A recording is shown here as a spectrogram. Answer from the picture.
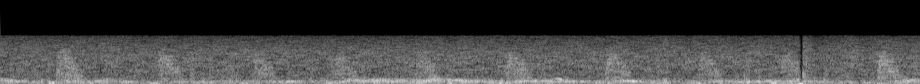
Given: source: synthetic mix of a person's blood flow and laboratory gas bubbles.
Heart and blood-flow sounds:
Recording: Doppler ultrasound of blood flow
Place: subclavian vein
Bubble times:
7.40-7.46 s: bubbles
7.94-8.35 s: bubbles
From the record:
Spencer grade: 1 (occasional bubble signal discernible with the cardiac motion signal, with majority of cardiac periods free of bubbles)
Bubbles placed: anywhere in the cardiac cycle

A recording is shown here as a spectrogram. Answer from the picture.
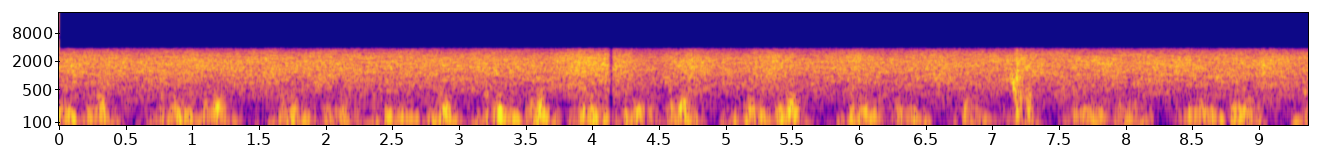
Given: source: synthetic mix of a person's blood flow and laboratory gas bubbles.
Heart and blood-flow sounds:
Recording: Doppler ultrasound of blood flow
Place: precordium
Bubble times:
7.11-7.33 s: bubbles
From the record:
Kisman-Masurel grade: 123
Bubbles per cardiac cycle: 1 to 2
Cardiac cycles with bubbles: 10 to 50%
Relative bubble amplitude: loud (0.450 to 0.775)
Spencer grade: 2 (many but less than half of the cardiac periods contain bubble signals, singularly or in groups)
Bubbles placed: anywhere in the cardiac cycle

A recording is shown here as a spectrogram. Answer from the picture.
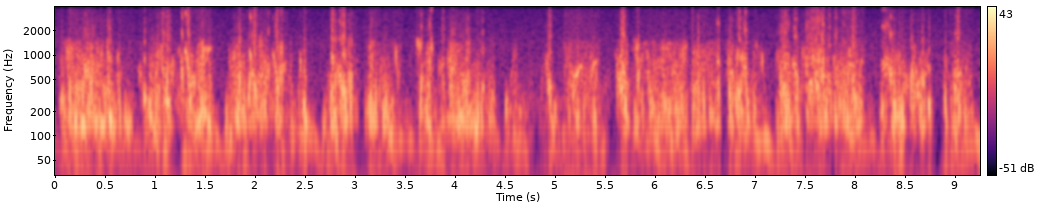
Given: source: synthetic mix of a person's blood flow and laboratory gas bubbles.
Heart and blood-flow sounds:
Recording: Doppler ultrasound of blood flow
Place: precordium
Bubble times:
0.03-0.79 s: bubbles
0.82-1.60 s: bubbles
1.71-2.34 s: bubbles
2.42-2.56 s: bubbles
2.71-3.04 s: bubbles
3.09-3.46 s: bubbles
3.59-4.41 s: bubbles
4.89-5.00 s: bubbles
5.08-5.46 s: bubbles
5.58-6.34 s: bubbles
6.37-7.11 s: bubbles
7.19-8.11 s: bubbles
8.24-8.79 s: bubbles
8.87-9.18 s: bubbles
From the record:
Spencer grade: 4 (maximum detectable bubble signal sounding continuously throughout systole and diastole of every cardiac period, and overriding the amplitude of the normal cardiac signals)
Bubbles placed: anywhere in the cardiac cycle

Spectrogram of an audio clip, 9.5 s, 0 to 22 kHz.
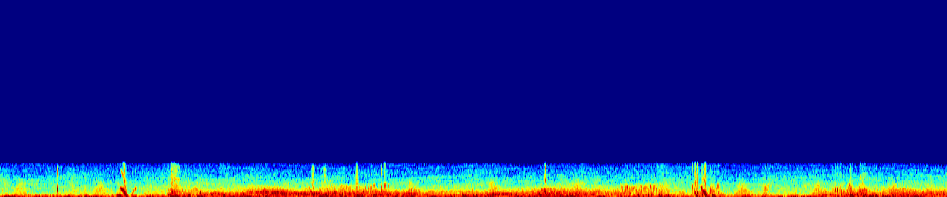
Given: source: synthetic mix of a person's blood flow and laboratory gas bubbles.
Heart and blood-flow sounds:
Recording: Doppler ultrasound of blood flow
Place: subclavian vein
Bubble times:
0.55-0.61 s: bubbles
0.82-0.90 s: bubbles
1.09-1.38 s: bubbles
1.67-2.04 s: bubbles
2.19-2.29 s: bubbles
3.07-3.32 s: bubbles
3.38-3.92 s: bubbles
4.38-4.44 s: bubbles
4.54-4.83 s: bubbles
5.38-5.52 s: bubbles
6.13-6.67 s: bubbles
6.91-7.25 s: bubbles
7.62-7.70 s: bubbles
8.31-8.88 s: bubbles
From the record:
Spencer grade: 3 (all of the cardiac periods contain showers or single bubble signals, but not dominating or overriding the cardiac motion signals)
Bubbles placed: anywhere in the cardiac cycle

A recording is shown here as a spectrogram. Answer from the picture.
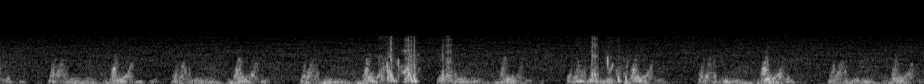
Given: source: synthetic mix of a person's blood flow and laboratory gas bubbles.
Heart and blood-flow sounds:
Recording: Doppler ultrasound of blood flow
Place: precordium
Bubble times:
3.78-4.21 s: bubbles
4.39-4.64 s: bubbles
5.74-6.31 s: bubbles
From the record:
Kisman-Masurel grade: 221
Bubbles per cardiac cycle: several, 3 to 8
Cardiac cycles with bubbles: 10 to 50%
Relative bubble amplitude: barely perceptible (0.100 to 0.250)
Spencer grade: 2 (many but less than half of the cardiac periods contain bubble signals, singularly or in groups)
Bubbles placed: only in the low amplitude regions of the cardiac cycle

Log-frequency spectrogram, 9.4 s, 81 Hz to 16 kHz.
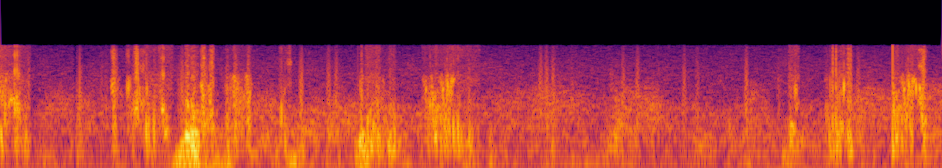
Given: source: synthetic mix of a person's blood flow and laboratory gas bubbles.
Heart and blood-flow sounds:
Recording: Doppler ultrasound of blood flow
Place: subclavian vein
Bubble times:
0.00-0.31 s: bubbles
1.10-1.23 s: bubbles
1.25-1.73 s: bubbles
2.00-2.18 s: bubbles
2.25-2.53 s: bubbles
2.79-2.92 s: bubbles
3.58-3.97 s: bubbles
4.22-4.80 s: bubbles
7.88-8.00 s: bubbles
8.25-8.55 s: bubbles
8.93-9.29 s: bubbles
From the record:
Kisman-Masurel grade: 232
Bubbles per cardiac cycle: several, 3 to 8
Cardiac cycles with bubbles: 50 to 99%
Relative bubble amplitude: moderate (0.250 to 0.450)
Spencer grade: 3 (all of the cardiac periods contain showers or single bubble signals, but not dominating or overriding the cardiac motion signals)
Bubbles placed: anywhere in the cardiac cycle

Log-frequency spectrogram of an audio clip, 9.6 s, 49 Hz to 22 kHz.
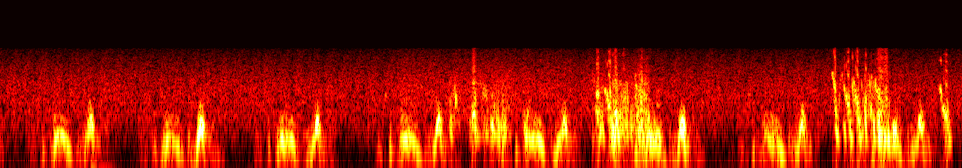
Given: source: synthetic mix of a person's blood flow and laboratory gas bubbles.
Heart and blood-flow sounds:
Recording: Doppler ultrasound of blood flow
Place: precordium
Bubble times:
4.48-4.62 s: bubbles
4.69-5.12 s: bubbles
5.22-5.31 s: bubbles
5.93-6.64 s: bubbles
8.29-9.01 s: bubbles
9.38-9.53 s: bubbles
From the record:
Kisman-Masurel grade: 333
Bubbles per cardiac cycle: rolling drumbeat, 9 or more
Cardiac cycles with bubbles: 50 to 99%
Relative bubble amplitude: loud (0.450 to 0.775)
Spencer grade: 3 (all of the cardiac periods contain showers or single bubble signals, but not dominating or overriding the cardiac motion signals)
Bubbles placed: only in the low amplitude regions of the cardiac cycle

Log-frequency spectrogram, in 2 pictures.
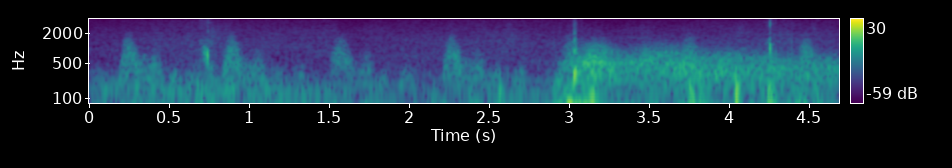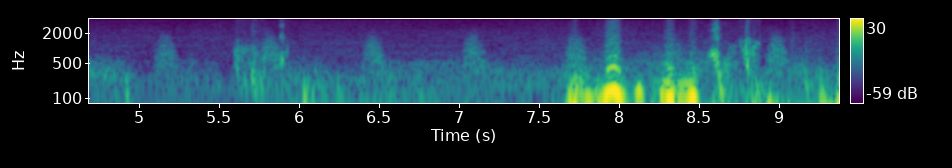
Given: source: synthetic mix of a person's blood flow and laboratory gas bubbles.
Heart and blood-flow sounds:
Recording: Doppler ultrasound of blood flow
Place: subclavian vein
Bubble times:
0.69-0.78 s: bubbles
3.00-3.08 s: bubbles
4.23-4.29 s: bubbles
5.59-5.81 s: bubbles
5.88-5.94 s: bubbles
8.54-8.88 s: bubbles
From the record:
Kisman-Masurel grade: 122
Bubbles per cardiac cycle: 1 to 2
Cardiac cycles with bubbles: 10 to 50%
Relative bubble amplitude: moderate (0.250 to 0.450)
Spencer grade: 2 (many but less than half of the cardiac periods contain bubble signals, singularly or in groups)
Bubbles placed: anywhere in the cardiac cycle

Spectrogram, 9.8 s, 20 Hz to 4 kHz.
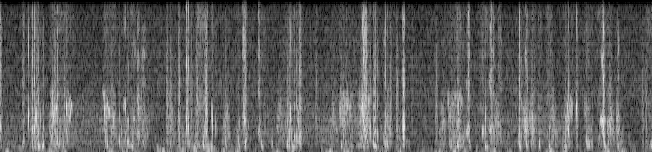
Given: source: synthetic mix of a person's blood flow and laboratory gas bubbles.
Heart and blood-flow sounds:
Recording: Doppler ultrasound of blood flow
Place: subclavian vein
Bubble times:
0.00-0.06 s: bubbles
0.32-0.70 s: bubbles
0.73-1.11 s: bubbles
1.53-2.26 s: bubbles
2.77-3.26 s: bubbles
3.36-3.44 s: bubbles
3.55-3.74 s: bubbles
3.87-3.99 s: bubbles
4.06-4.12 s: bubbles
4.25-4.55 s: bubbles
5.08-5.85 s: bubbles
6.71-7.08 s: bubbles
7.20-7.54 s: bubbles
7.75-8.13 s: bubbles
8.19-8.29 s: bubbles
8.43-8.69 s: bubbles
8.73-8.90 s: bubbles
8.96-9.19 s: bubbles
9.23-9.31 s: bubbles
9.70-9.79 s: bubbles
From the record:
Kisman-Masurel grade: 333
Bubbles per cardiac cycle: rolling drumbeat, 9 or more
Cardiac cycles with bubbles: 50 to 99%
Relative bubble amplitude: loud (0.450 to 0.775)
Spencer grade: 3 (all of the cardiac periods contain showers or single bubble signals, but not dominating or overriding the cardiac motion signals)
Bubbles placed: anywhere in the cardiac cycle

